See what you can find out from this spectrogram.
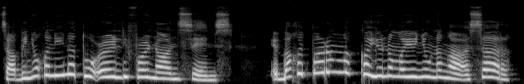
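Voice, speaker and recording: A woman's voice: very high voice, big pitch swings, normal speed, a little mellow, faint music behind, pitched above the performer's own voice. A Filipino woman voicing a cheeky young nanny who teases with playful exclamations in a story. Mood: startled, indignant. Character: cheeky, teasing young nanny talking back to boss.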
